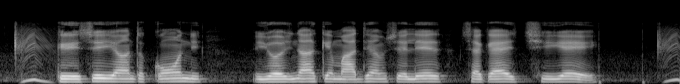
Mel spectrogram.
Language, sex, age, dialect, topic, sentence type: Magahi, male, 18-24, Western, agriculture, question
